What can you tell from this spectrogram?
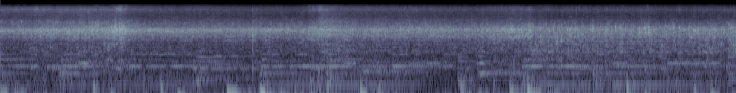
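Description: Turmeric-and-salt-coated fish pieces sizzling in hot mustard oil in a wok, the frying flaring louder about a second in and again about three seconds in as more pieces are laid into the oil.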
